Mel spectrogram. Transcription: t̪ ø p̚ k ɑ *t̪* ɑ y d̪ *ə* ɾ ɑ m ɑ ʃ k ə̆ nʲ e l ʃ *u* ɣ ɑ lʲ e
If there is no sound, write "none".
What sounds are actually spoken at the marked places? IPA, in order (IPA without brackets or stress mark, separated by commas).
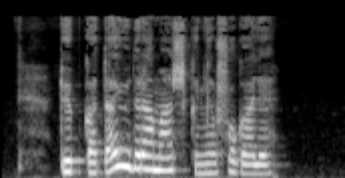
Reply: t̪, ə, o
